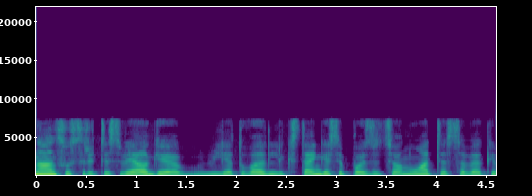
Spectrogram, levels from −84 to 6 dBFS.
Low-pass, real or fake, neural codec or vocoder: 7.2 kHz; real; none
